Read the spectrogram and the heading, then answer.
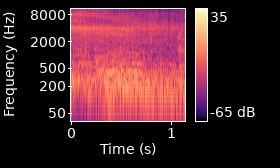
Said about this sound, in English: I think I hear a narwhal. Narwhals are whales who live in the Arctic.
